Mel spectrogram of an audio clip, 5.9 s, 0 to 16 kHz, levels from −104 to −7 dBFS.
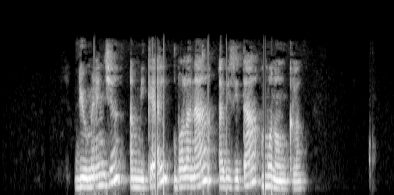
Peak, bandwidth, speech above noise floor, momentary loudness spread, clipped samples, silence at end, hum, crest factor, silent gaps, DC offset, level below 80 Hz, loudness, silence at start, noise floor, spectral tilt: -2 dBFS; 7.2 kHz; 75 dB; 7 LU; under 0.1%; 1.35 s; none; 14 dB; none; under 0.1%; -50 dBFS; -14 LUFS; 1.15 s; -89 dBFS; -6.5 dB/octave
